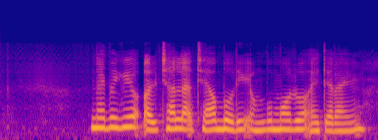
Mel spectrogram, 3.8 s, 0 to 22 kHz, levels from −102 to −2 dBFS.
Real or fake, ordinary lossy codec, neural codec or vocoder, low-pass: fake; none; codec, 16 kHz, 1 kbps, FunCodec, trained on Chinese and English, 50 frames a second; 7.2 kHz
